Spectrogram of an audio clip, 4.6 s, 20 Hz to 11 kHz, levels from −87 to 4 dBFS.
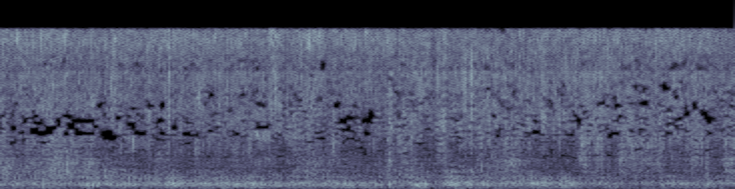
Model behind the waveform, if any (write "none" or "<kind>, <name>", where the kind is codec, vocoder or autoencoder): vocoder, Vocos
